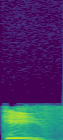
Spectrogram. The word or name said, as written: heath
